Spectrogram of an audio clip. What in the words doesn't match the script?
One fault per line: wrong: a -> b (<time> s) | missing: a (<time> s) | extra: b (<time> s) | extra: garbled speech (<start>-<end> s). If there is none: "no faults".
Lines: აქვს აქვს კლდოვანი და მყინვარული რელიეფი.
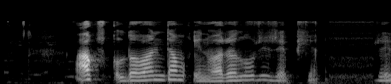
missing: აქვს (1.1 s)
